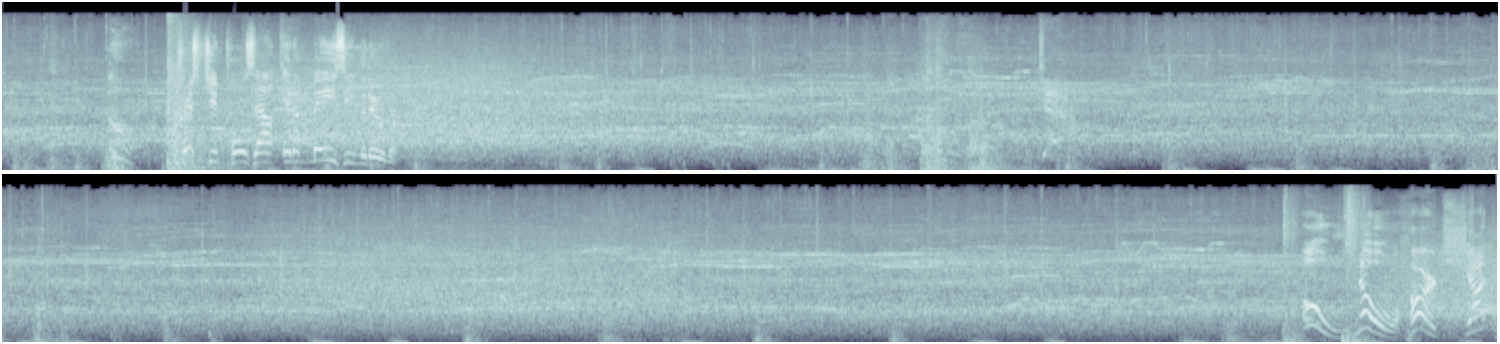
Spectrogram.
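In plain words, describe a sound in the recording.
Heavy thuds sound as bodies slam onto a wrestling mat.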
